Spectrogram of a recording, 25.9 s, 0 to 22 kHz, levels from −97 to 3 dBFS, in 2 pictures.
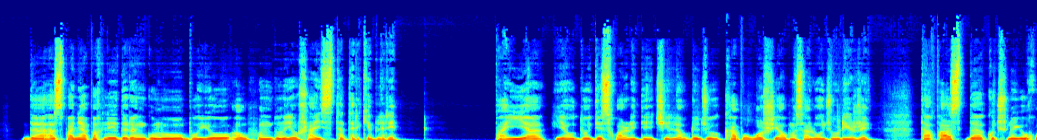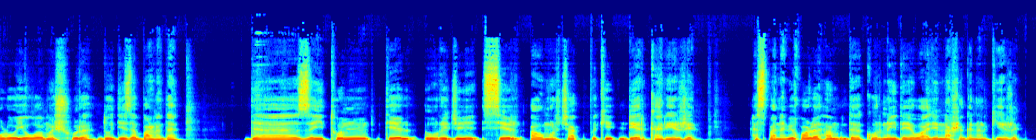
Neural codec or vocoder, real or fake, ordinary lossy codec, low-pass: none; real; MP3, 96 kbps; 19.8 kHz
